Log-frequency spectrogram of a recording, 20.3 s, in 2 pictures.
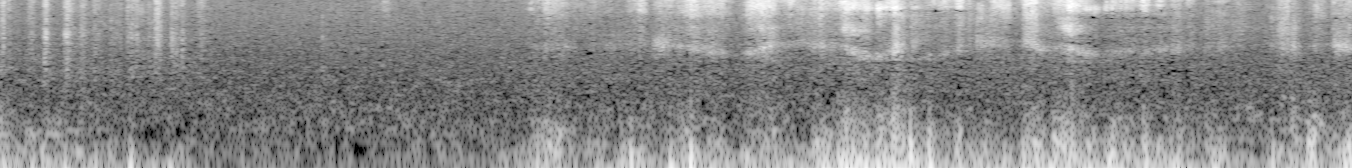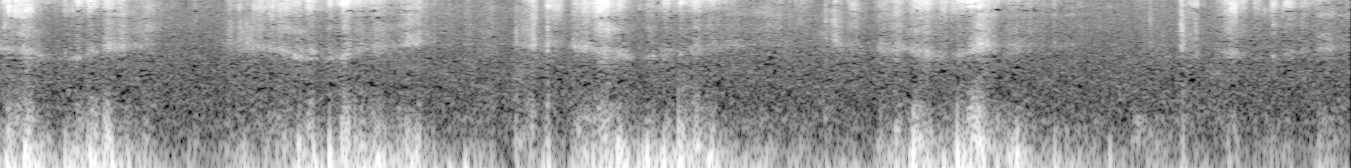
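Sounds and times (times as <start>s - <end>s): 
hands rubbing, brushing and scraping: 0.0s - 1.6s, 4.0s - 20.2s.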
